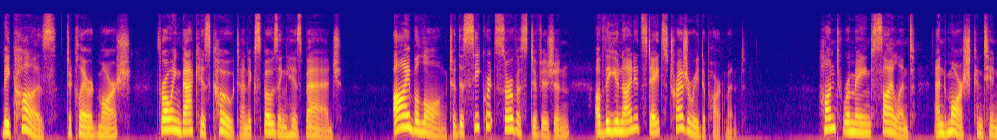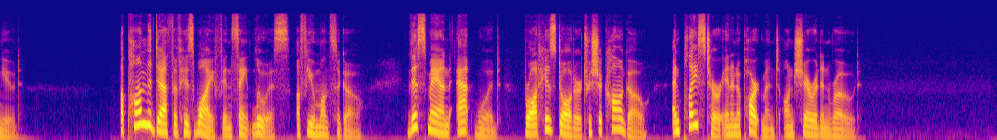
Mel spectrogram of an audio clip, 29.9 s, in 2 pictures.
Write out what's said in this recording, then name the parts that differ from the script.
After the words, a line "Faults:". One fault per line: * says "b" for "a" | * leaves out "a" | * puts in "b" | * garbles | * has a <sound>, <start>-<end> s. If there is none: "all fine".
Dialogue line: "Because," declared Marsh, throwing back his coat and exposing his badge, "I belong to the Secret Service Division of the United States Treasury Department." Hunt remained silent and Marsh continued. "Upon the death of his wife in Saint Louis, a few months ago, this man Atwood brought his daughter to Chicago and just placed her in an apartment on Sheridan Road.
"Because," declared Marsh, throwing back his coat and exposing his badge, "I belong to the Secret Service Division of the United States Treasury Department." Hunt remained silent and Marsh continued. "Upon the death of his wife in Saint Louis, a few months ago, this man Atwood brought his daughter to Chicago and placed her in an apartment on Sheridan Road.
Faults:
* leaves out "just"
